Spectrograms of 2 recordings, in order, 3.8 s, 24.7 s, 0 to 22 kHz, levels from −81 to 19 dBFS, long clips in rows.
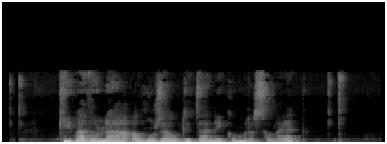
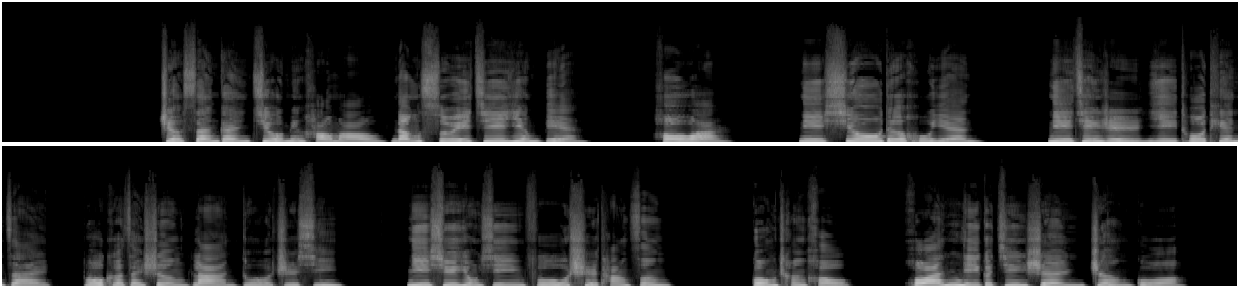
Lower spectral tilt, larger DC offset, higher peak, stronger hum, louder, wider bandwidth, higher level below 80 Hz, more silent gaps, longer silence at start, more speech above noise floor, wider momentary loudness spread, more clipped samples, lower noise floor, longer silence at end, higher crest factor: first, -7 dB/octave vs -5.5 dB/octave; neither; second, -4 dBFS vs 0 dBFS; neither; about the same, -19 LUFS vs -18 LUFS; second, 11.5 kHz vs 15.5 kHz; about the same, -58 dBFS vs -54 dBFS; neither; second, 0.15 s vs 1.6 s; second, 31 dB vs over 73 dB; about the same, 8 LU vs 9 LU; neither; second, -50 dBFS vs under -90 dBFS; second, 0.4 s vs 0.55 s; about the same, 16 dB vs 18 dB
